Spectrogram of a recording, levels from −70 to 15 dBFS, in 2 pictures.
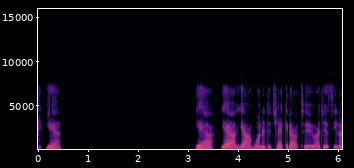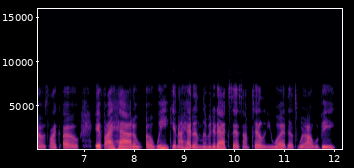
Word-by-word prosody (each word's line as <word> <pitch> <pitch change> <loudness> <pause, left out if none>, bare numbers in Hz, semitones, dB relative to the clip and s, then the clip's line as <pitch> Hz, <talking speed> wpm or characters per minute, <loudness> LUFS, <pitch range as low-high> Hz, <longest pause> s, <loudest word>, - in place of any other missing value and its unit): Yeah. 220 -5 -2 2.7
Yeah, 250 - +1
yeah, 215 -7 +3
yeah, 180 +3 0
I've 220 - -5
wanted 225 -4 -2
to 185 - -7
check 195 +1 -4
it 185 - -1
out 170 - -2
too, 170 -4 -3
I 160 - -1
just 170 0 -5
you 180 - -6
know, 160 -1 -1
it's 165 0 -10
like, 165 -1 -2
oh, 175 -4 +1 0.3
if 185 0 +5
I 195 +2 +6
had 205 0 +5
a 210 -1 0
a 195 +1 +2
week 255 +4 0
and 165 0 +1
I 160 - +2
had 185 +1 +2
unlimited 195 +1 -1
access, 205 -6 +2
I'm 155 0 -6
telling 175 -1 -1
you 185 +1 -7
what, 215 -1 +1
that's 150 - -5
where 165 0 -2
I - - +1
would 160 0 -6
be. 180 -7 +2
185 Hz, 185 wpm, -24 LUFS, 165-205 Hz, 2.7 s, I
